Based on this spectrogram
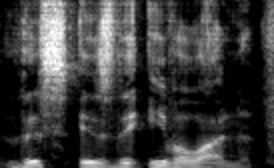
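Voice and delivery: slow, weighty declaration; dramatic pronouncement. Acted. Teacher quoting the verse on the Yetzer Hara, slow dramatic pronouncement. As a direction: stretch it out like a grave verdict.

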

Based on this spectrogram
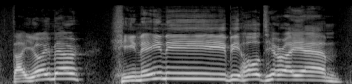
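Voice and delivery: a lightly voiced devoted Avraham; Avraham answering. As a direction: answer God with humble readiness.

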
